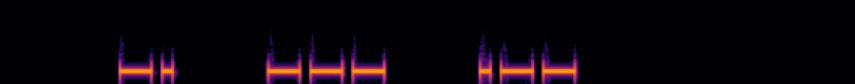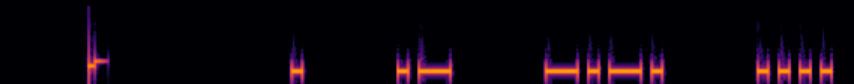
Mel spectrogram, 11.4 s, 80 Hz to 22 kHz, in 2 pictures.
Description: Morse code, heard as a keyed tone, about 17 wpm, spaced as for 10 wpm, 700 Hz. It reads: NOW EACH
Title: 3x Character Spacing - Top 100 Words - 17wpm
